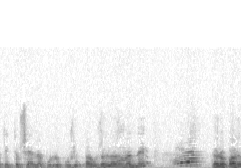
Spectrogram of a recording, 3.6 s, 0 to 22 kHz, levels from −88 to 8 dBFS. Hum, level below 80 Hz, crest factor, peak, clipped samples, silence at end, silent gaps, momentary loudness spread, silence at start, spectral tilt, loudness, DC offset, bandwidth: none; -60 dBFS; 18 dB; -12 dBFS; under 0.1%; 0 s; none; 12 LU; 0 s; -7.5 dB/octave; -32 LUFS; under 0.1%; 16 kHz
